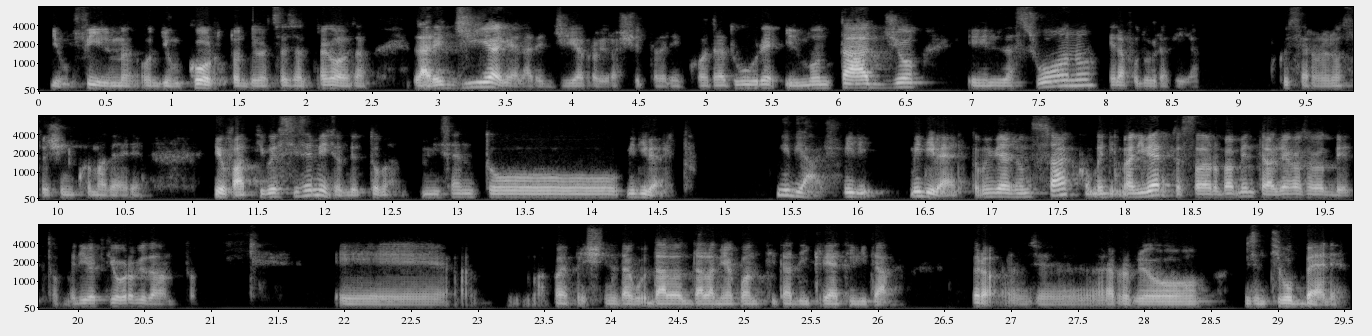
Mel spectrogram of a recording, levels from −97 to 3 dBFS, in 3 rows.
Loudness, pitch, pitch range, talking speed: -25 LUFS, 100 Hz, 95-120 Hz, 185 wpm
